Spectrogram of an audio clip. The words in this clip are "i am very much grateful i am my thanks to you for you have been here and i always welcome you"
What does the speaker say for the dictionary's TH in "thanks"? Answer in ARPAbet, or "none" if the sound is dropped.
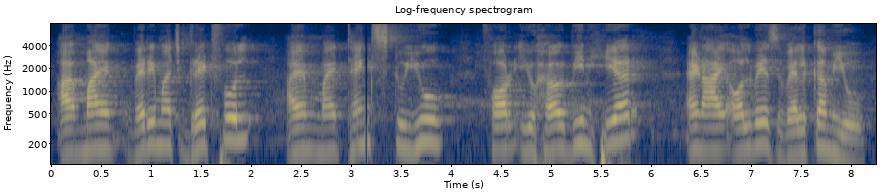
T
